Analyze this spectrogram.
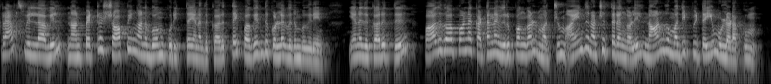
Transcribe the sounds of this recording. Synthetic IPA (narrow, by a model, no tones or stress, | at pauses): kɾaːfʈsʋɪlːaːʋɪlnaːnpɛʈrɐʂaːpɪŋɡɐnɯbɐʋɐmkʊrɪt̪ːɐɛnɐðɯkɐɾɯt̪ːɐɪpɐɣɪɾnd̪ɯkɔɭːɐʋɪɾɯmbɯɣɪreːn | ɛnɐðɯkɐɾɯt̪ːɯ | paːðɯɣaːpaːnɐkɐʈːɐnɐʋɪɾɯpːɐŋɡɐɭmɐʈrɯmʔɐ̰ɪnd̪ɯnɐʈ̚t͡ʃɐt̪ːɐɾɐŋɡɐɭɪlnaːnɡɯmɐðɪpːiʈːɐjɯmʊɭːɐɽɐkːɯm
